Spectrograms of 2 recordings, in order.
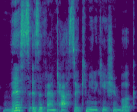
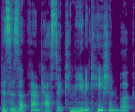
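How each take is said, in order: First: The stress falls on the word this. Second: The stress falls on the word communication. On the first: This one book in particular is meant. "I'm really emphasizing this one book in particular" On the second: The type of book is highlighted. "I'm emphasizing the type of book it is"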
